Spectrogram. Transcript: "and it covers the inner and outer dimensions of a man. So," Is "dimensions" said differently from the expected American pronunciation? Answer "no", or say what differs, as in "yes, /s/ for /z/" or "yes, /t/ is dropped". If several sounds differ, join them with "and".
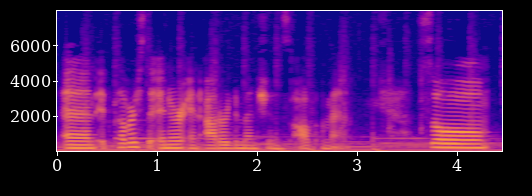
no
